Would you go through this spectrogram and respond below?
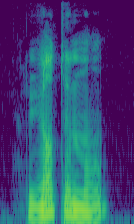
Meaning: slowly
- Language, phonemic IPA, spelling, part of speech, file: French, /lɑ̃t.mɑ̃/, lentement, adverb, Fr-lentement.ogg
